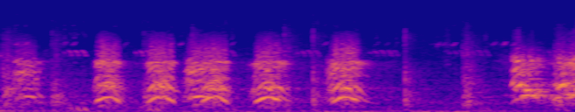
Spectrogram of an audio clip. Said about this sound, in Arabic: سمع الأب أصوات الكلاب وهي تنبح وتصيح بأعلى أصواتها. ماذا حل بالكلاب؟ فجأة أصبحت تصيح وتنبح.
